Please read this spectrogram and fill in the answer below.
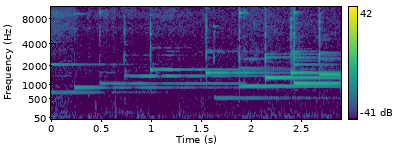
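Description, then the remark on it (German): A music box plucks a slow, gentle lullaby, its bright metallic notes ringing and overlapping with a faint mechanical ticking underneath, at a soft volume; its highest tine has broken off, so the top note is missing. “das Stück, was gespielt wird hier von Sean, ist übrigens GEMA-frei und zwar ist das äh, von Mozart, das Wiegenlied”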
